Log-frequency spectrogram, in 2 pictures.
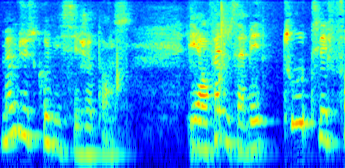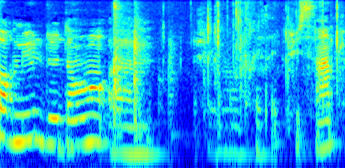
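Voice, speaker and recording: Over noticeable background noise, the speaker goes at a moderate pace with ordinary pitch variation and big swings in loudness. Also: woman. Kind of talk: casual vlog chat. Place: home room. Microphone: phone near.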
